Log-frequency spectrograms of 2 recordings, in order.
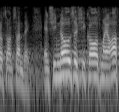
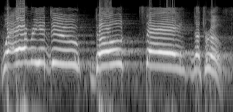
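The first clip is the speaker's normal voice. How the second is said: slow, loud, mock-panicked warning; loud dramatic build; 8 semitones higher, 11 dB louder, much slower than usual. Real, not acted. Husband warns the crowd loudly and slowly: lie or die. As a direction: drag it out like a life-or-death alarm. Wife beside him, tricky question.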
